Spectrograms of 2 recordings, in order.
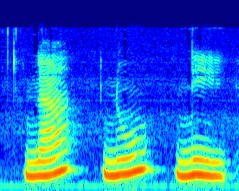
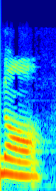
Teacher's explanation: the Noon is a thin letter, so there's no concaving of the tongue, there's no echo sound in the mouth, and there's no narrowing in the throat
